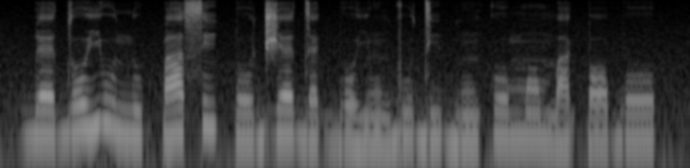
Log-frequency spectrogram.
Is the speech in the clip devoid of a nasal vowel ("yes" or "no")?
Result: no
